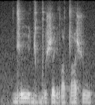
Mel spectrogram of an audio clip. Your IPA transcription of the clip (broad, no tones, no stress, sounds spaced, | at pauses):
dʲ u nʲ u ɟ u ɡ u ʃ ɜ rʲ ɛ tˤ u ʃ u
